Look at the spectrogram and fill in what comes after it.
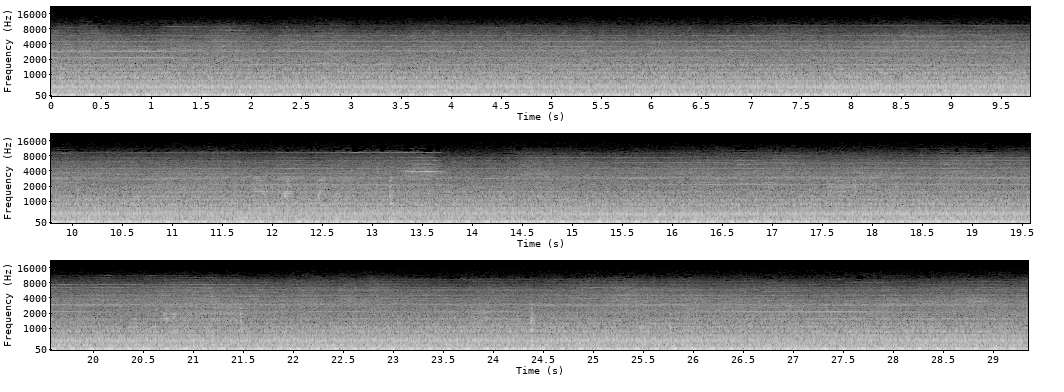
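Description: Loaded covered hopper cars of a heavy freight train rolling past, a steady low rumble of wheels on rail with no let-up.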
